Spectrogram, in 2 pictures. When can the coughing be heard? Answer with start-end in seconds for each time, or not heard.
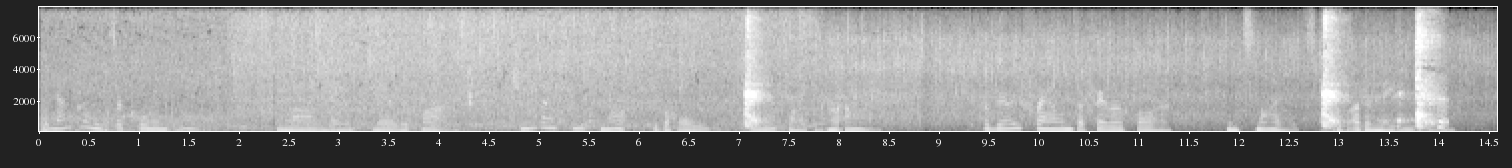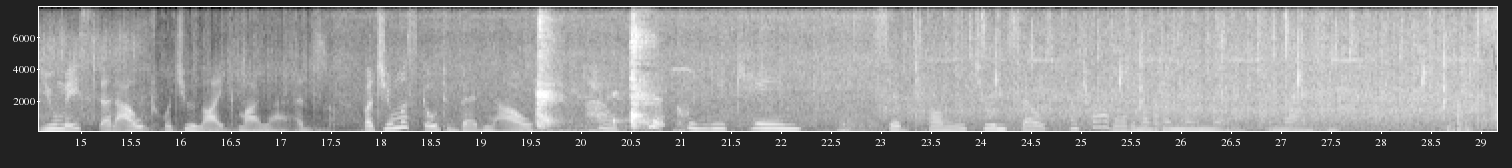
7.0-7.7, 12.8-14.1, 19.5-20.9.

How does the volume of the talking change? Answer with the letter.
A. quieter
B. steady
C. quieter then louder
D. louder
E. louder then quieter
B.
